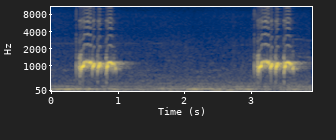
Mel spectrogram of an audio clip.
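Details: Zebra dove of local wild stock with a big voice, singing to coax other doves to call; two short rolling, bubbling coo phrases about two and a half seconds apart, low background hum.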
